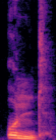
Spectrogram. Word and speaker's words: und: And in German, it looks closer to the English, but it's spelled with a U, so it's und.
